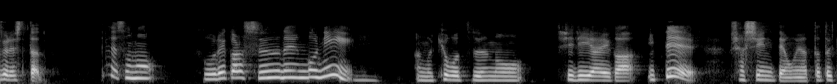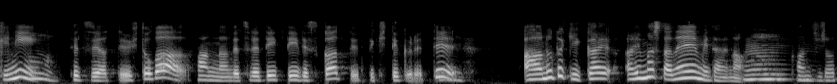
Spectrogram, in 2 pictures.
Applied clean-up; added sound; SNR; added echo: neural mask model DeepFilterNet 3.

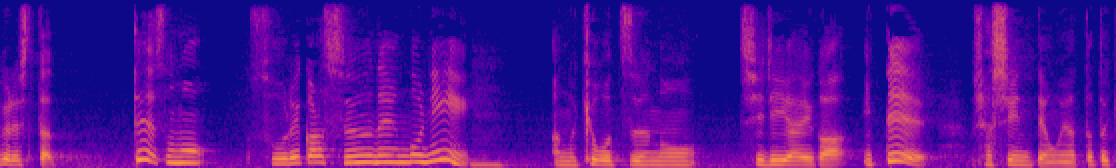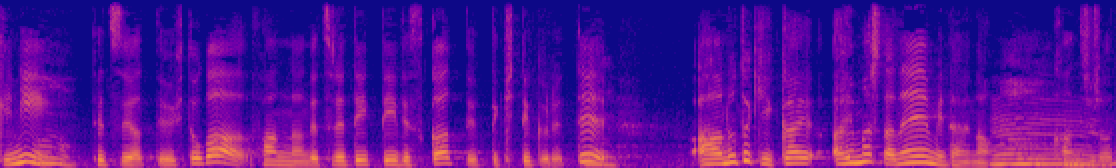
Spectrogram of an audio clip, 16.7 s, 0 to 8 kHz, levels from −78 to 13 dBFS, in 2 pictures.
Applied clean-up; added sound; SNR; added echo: none; none; none; none.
